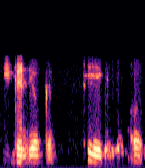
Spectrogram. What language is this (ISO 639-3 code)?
pan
